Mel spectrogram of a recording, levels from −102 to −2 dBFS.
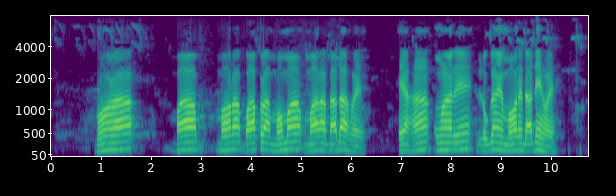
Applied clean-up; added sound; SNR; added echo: none; none; none; none.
